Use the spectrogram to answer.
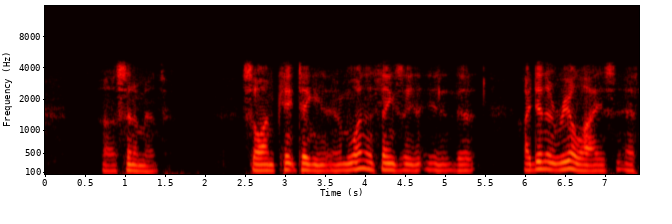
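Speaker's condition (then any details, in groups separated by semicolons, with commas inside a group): Parkinson's; low dose Mirapex, yoga, Bowen therapy, John Coleman's alternative approach, limited food intake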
